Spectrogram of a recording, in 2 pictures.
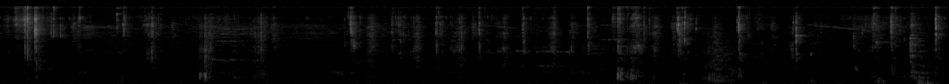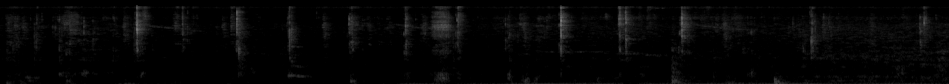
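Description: Faint close-up chewing and mouth sounds of a person eating rice by hand, with irregular soft clicks and smacks, and fingers working the rice on a metal plate.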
